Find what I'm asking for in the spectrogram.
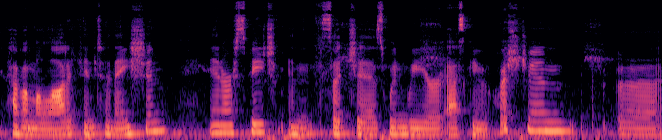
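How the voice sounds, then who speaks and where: A woman speech pathologist leading voice and swallowing exercises in a relaxed, explanatory way with many fillers. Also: on the low side, noisy background. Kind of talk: instructional exercise video. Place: outdoors in a tropical setting. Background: ambient outdoor sounds with birds.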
